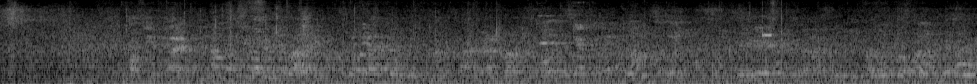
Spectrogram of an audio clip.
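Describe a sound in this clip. Several people murmur and chatter nearby.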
